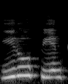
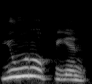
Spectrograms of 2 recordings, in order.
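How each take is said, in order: First: It begins with a plain vowel sound, no y. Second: It begins with a yoo sound, starting with y. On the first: The speaker calls it wrong. "யூரோப்பியன் கிடையாது" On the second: The speaker calls it right. "இதே sound தான் வருது"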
